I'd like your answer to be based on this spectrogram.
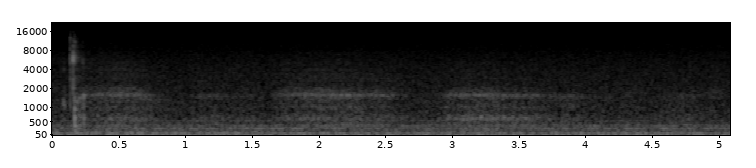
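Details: Lower extremity venous Doppler ultrasound checking for blood clot, signal taken in the femoral vein of an externally rotated leg: normal phasic venous flow signal, with augmentation.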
